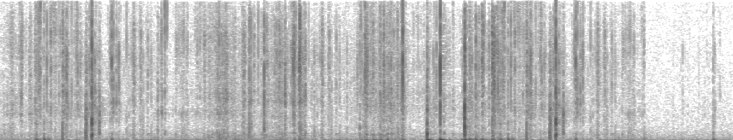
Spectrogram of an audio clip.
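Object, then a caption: Paper sachet of silica gel beads. A small, flat paper silica gel sachet filled with silica beads is held in one hand while the fingertips of the other hand rub and scratch it. The result is a dry, crinkly rustle broken by sharp, bright scratches and quick crackling bursts, with a faint low rumble underneath.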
